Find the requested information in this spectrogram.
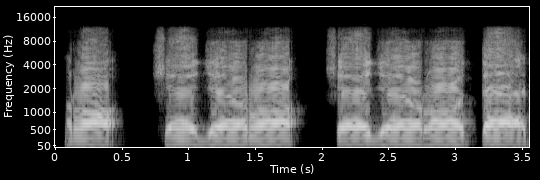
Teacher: Ra muka masam sedikitlah. Pangkal lidah naik tebal. Takrir 1 kali getaran.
